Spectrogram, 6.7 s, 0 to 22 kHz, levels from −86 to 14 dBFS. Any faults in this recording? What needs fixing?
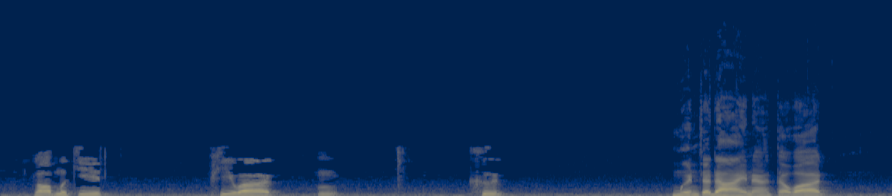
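For the first 4.0 s the speech sounds dull and gritty, with nothing above 5.6 kHz and heavier codec artefacts, then clarity jumps abruptly with no gap. This is an adaptive stream starting at a low bitrate: playback began on a thin rendition, consistent with MP3 near 17 kbit/s, then switched up, sounding closer to 128 kbit/s, once the connection was measured.

To prevent it, start on a mid-level rendition or wait for a throughput estimate before playback.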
